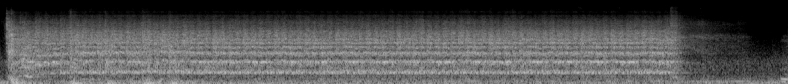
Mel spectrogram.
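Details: 1969 Impala being revived after 20 years, cranked with fuel poured down the intake: steady starter cranking about three turns a second for nearly seven seconds without firing; timing judged off, plug wires possibly in wrong sequence.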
